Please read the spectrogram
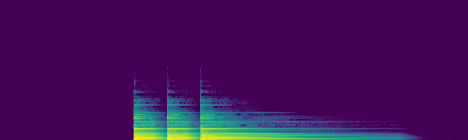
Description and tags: Do C Piano Sample Do C Piano Sample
